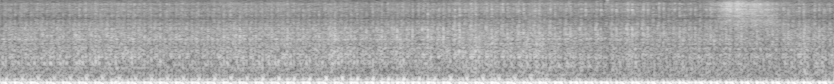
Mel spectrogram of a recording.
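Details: Harley-Davidson after sitting for months, battery replaced: loud, deep, loping V-twin idle with even potato beat, no misfires or knocks; normal idle.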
